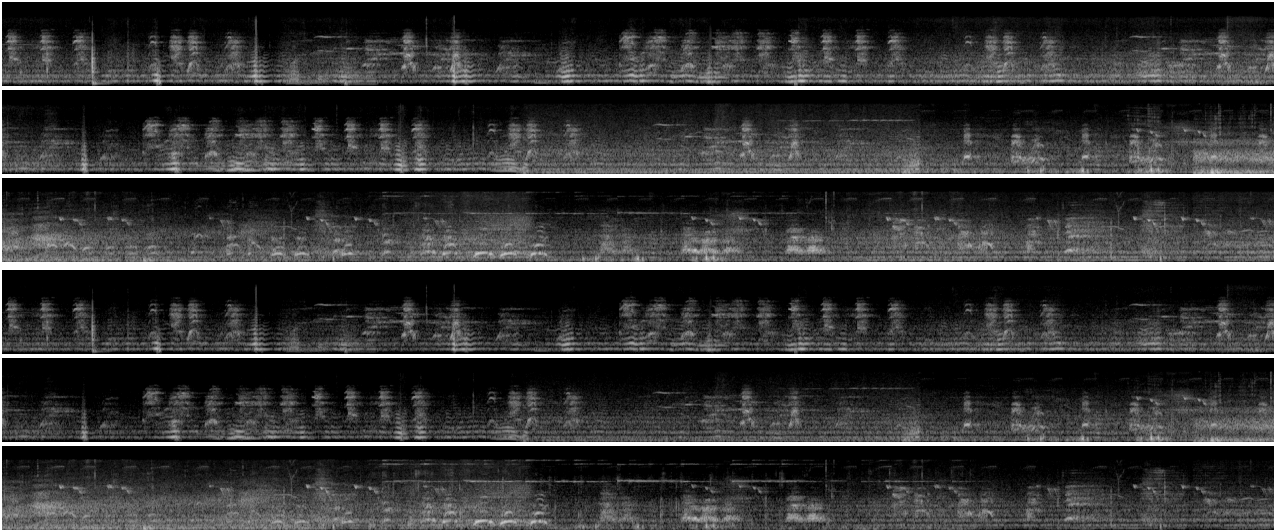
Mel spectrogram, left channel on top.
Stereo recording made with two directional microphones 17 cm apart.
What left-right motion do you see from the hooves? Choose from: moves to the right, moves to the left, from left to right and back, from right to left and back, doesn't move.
moves to the right.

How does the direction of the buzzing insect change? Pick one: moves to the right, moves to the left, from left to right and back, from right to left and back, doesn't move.
from left to right and back.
